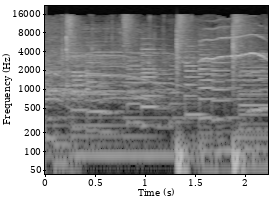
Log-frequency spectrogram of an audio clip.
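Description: Live band playing an instrumental passage: sustained low bass notes under chords, with two sharp drum hits in the second half.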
